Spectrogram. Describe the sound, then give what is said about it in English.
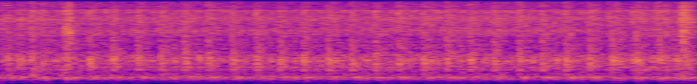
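A news teletype sound effect, played to make a show sound like a news show for a "Dateline Canada" segment, clatters steadily, a dense, fast mechanical chatter with an even, unbroken rhythm at constant loudness. No one speaks over it. “Uh, where's my news teletype here? Let's, let's make it sound like a news show.”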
